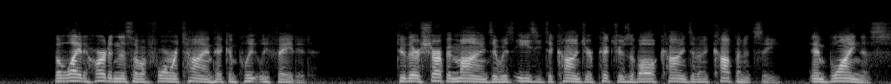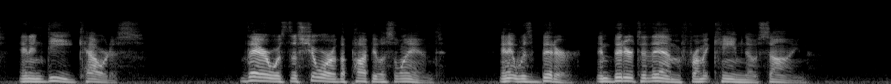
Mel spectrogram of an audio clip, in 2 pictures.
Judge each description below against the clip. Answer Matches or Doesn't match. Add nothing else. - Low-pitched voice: Matches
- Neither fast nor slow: Matches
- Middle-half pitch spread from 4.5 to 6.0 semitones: Doesn't match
